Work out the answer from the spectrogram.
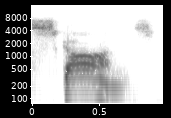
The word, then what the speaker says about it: scone: And he even talked about scon, not scones. You mispronouncing ignorant Americans. It is definitely scon.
